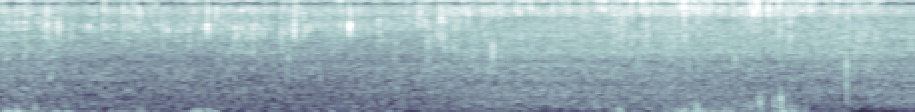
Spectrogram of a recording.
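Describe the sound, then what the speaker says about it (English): Steady rain coming down outdoors after a long dry spell, a dense continuous hiss of drops with trickling water beneath, fairly loud and unbroken with no voices. "The rain did start coming down, which it has not rained in a really long time here."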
